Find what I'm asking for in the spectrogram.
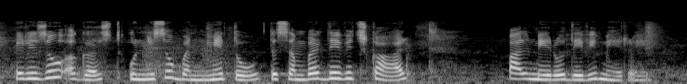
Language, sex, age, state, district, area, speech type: Punjabi, female, 18-30, Punjab, Ludhiana, urban, read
